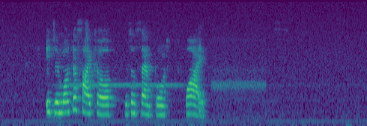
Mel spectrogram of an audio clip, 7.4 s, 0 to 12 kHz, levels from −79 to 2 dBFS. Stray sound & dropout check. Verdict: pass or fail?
pass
